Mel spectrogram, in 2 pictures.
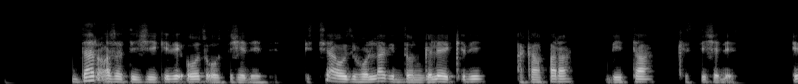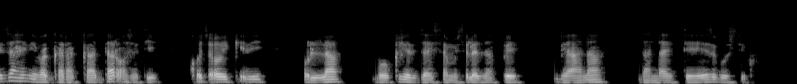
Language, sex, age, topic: Gamo, male, 18-24, agriculture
